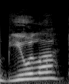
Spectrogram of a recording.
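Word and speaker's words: Abuelita: It's called a Beulah. Do I say that right? It's Spanish for grandma. – Yes.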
